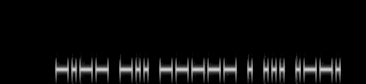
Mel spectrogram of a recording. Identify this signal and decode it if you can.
Morse code, heard as a keyed tone, about 30 wpm, 700 Hz. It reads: YD0ESP
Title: DXCC-100 Call Signs - 6 Characters - Repeated 2x - 30wpm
